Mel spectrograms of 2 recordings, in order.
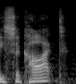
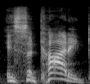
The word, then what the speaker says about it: Cicotte: It's because I pronounced his name as Eddie Cicotte. Then it was only when I went to a baseball card show that an old man told me, it's Cicotte, kid.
